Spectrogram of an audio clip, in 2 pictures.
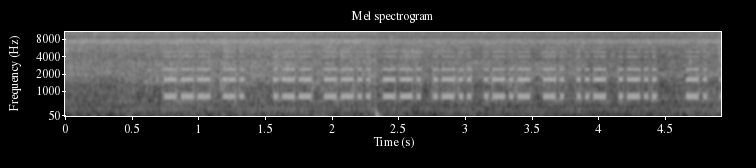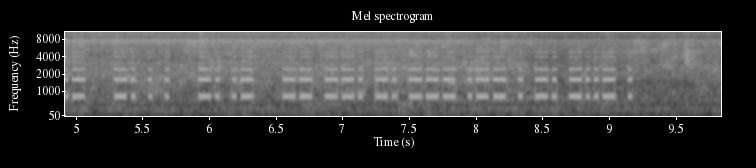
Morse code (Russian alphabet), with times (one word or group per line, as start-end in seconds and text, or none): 0.7-1.3 ОН
1.6-4.4 ВЗГЛЯНУЛ
4.7-5.1 НА
5.3-5.7 НЕЕ
5.9-6.3 НА
6.6-9.2 МГНОВЕНЬЕ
